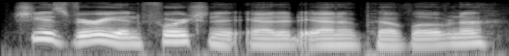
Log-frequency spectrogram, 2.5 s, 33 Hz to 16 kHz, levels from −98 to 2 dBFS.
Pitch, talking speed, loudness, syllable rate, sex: 135 Hz, 165 wpm, -17 LUFS, 6.5 syllables/s, male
